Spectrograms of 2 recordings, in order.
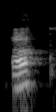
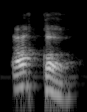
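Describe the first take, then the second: First: The final consonant is cut off without release. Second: The final consonant ends with a slight bounce. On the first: The speaker calls it wrong. "I wouldn't say ak" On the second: The speaker calls it right. "that slight bounce is what we're referring to"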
